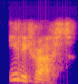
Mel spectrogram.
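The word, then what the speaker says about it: oilithreacht: in my mind here but it's illiteract is how you say forgive my irish literally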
